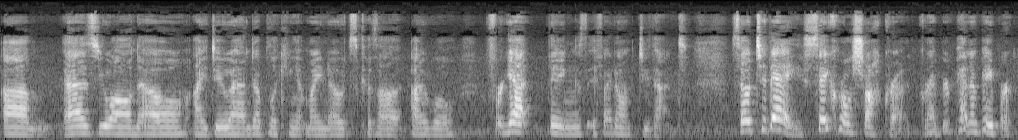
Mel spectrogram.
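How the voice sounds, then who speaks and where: A woman with a squeaky voice strained by allergies, teaching an informal livestream lesson in a conversational, emphatic, down-to-earth way. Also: measured pace. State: throat and voice affected by allergy. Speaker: spiritual teacher leading a live online series. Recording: noticeable background noise.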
